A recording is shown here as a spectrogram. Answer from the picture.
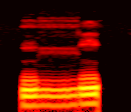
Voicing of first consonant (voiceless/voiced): voiced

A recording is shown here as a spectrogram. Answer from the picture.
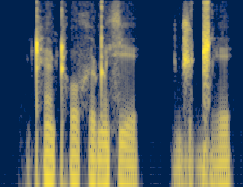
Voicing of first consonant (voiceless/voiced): voiceless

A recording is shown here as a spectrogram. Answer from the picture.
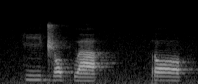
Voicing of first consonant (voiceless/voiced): voiceless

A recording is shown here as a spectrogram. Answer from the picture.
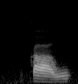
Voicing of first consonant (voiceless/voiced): voiceless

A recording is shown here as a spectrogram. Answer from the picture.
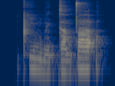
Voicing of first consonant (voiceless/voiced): voiceless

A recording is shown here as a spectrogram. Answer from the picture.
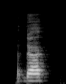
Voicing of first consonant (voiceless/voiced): voiced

